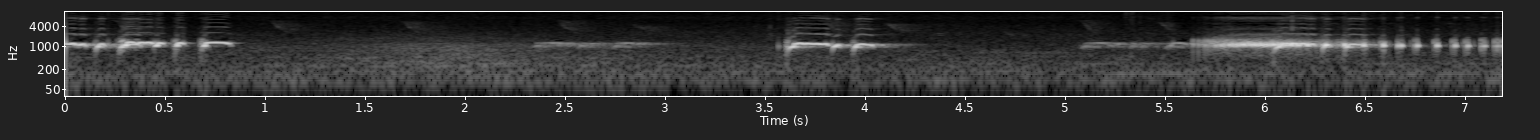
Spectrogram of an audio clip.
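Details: Local zebra dove giving its small 'klung' lure song, meant to provoke other doves into singing. Short rippling coo phrases alternate with pauses, ending in a louder, fuller series of quickly pulsing notes.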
